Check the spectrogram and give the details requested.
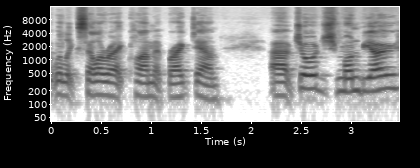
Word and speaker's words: Monbiot: accelerate climate breakdown george monbiot how do you say his name the guardian journalist i never i always say moneybot but it's not it's monbio anyway i thought he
